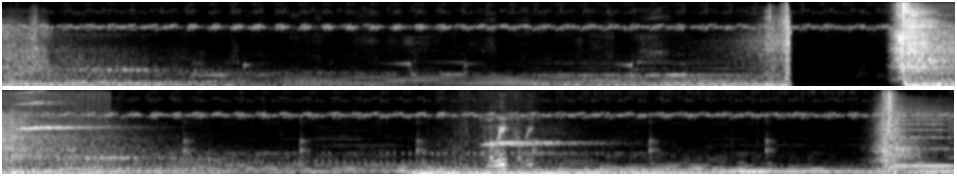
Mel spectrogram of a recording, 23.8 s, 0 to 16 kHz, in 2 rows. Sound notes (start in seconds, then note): 0.0 tense suspenseful music continues; 7.6 slow haunting music; 11.8 dramatic swoosh; 15.1 slow haunting music; 19.9 echos; 20.6 tense eerie music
